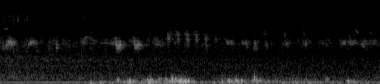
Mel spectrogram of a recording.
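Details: Great reed warbler singing in May in a reed colony on the shore of Lake Biwa, small but loud: a run of harsh, chattering syllables repeated in quick succession over a steady low rumble.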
